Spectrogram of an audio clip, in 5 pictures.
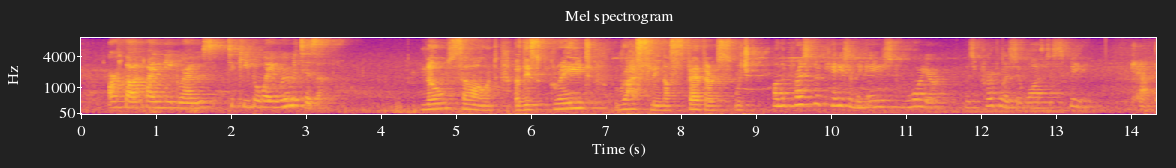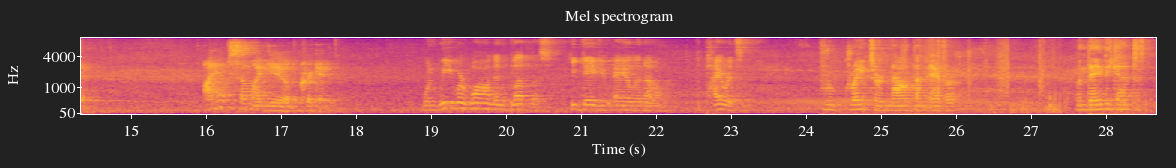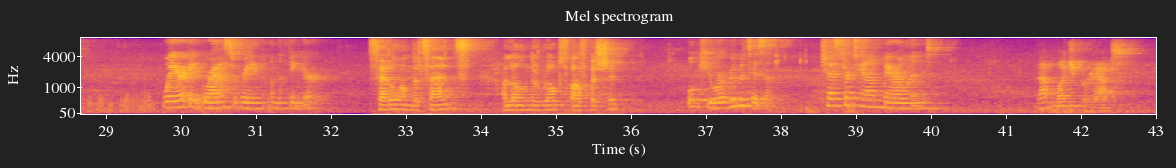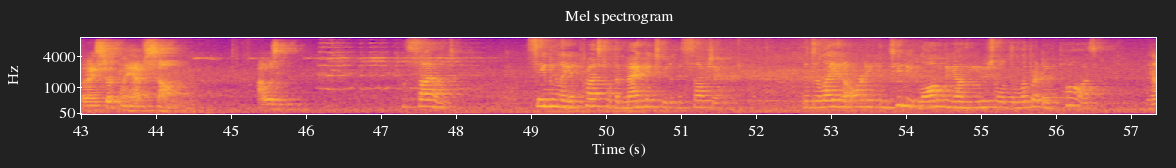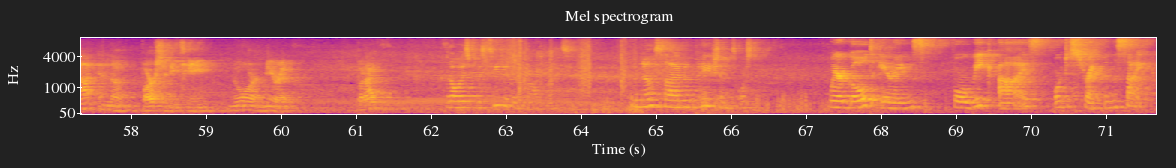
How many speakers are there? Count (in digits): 5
